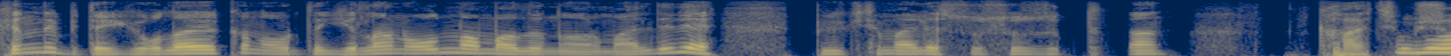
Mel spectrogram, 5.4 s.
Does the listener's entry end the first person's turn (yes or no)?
yes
